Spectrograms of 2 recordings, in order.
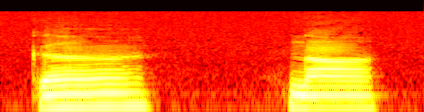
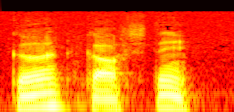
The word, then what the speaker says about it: Gnagalisti: Gnagalisti. And the I again with the L is silent. Gnagalisti.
